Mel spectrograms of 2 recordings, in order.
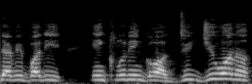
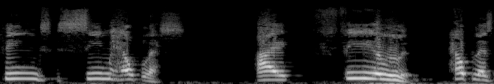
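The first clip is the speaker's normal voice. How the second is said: drawn-out, measured and high; demonstrating the gentlest admission of weakness; slow demo line; 4 semitones higher, much slower than usual. Shown as a demonstration. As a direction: say it slowly, as the most you'd admit. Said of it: "the worst you should say is".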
